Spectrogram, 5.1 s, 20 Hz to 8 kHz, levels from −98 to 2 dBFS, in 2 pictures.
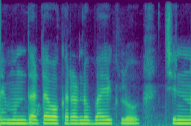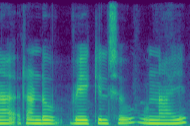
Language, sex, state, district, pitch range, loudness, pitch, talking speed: Telugu, female, Telangana, Mahabubabad, 210-220 Hz, -16 LUFS, 215 Hz, 95 wpm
